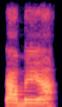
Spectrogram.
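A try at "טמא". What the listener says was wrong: Ini silent. Jadi bacanya tame ya, bacanya tame aja gitu. Tame.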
